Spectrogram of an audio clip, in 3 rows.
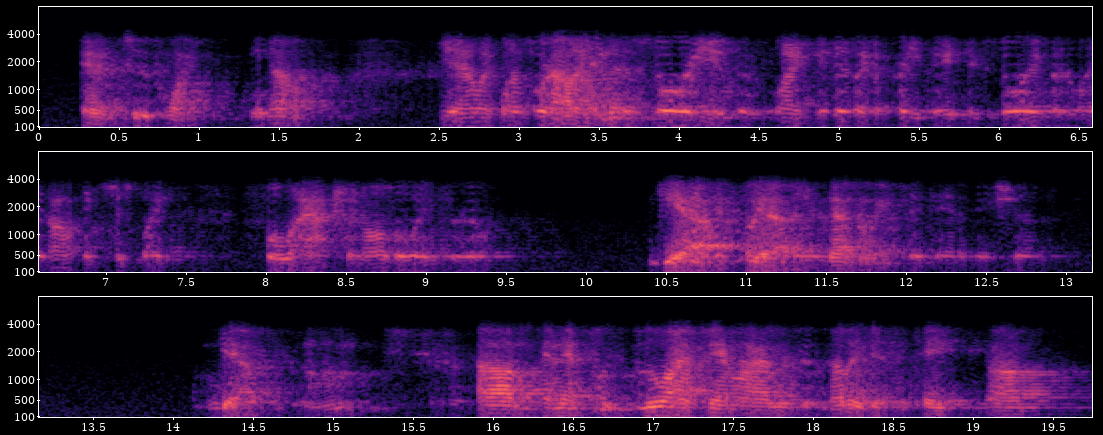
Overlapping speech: Yes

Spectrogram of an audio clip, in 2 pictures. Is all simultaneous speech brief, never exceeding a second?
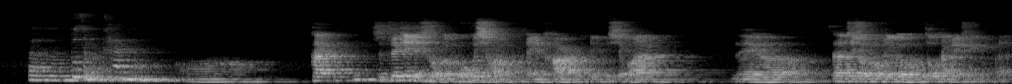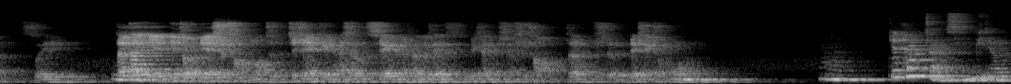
Yes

